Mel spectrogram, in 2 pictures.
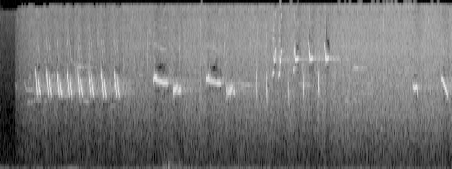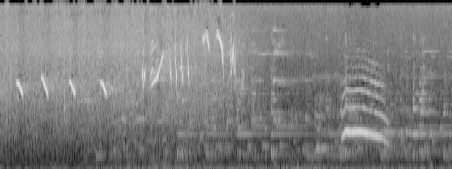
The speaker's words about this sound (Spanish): Septiembre, alta noche. Los rebaños dormitan tranquilos en la majada, guardados por los perros. Ulula un cárabo, que marca así el paso de las horas.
